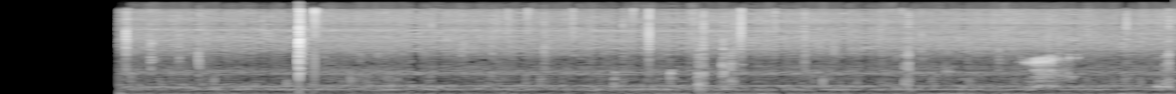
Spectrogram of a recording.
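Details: Snapping shrimp found throughout the Sarasota Bay, Florida environment pop and crackle constantly underwater, with louder crunches from a ray crunching down on a mollusk as it feeds.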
